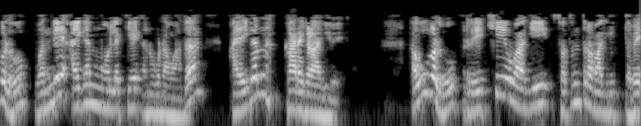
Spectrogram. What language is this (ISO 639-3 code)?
kan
